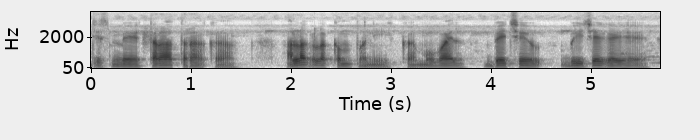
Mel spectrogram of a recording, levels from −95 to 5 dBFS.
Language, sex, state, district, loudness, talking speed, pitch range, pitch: Hindi, male, Arunachal Pradesh, Papum Pare, -24 LUFS, 135 wpm, 85-95 Hz, 90 Hz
